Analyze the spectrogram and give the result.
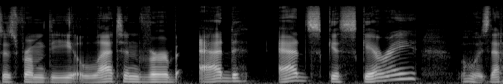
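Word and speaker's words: adsciscere: Or adscescere, A-D-S-C-I-S-C-E-R-E. I know that the C's are pronounced K sounds, I think, all the time, but I am not 100% sure on this one.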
